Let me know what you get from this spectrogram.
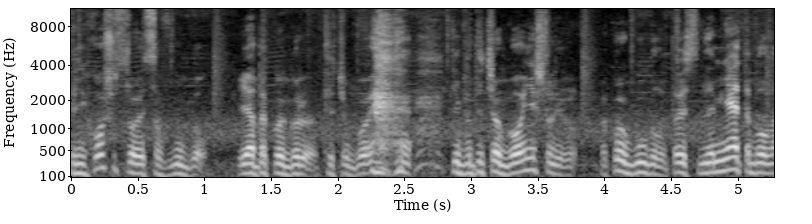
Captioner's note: laughs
